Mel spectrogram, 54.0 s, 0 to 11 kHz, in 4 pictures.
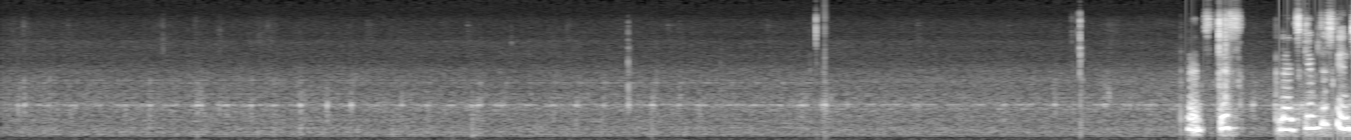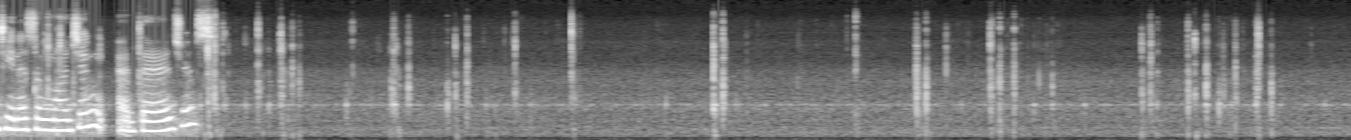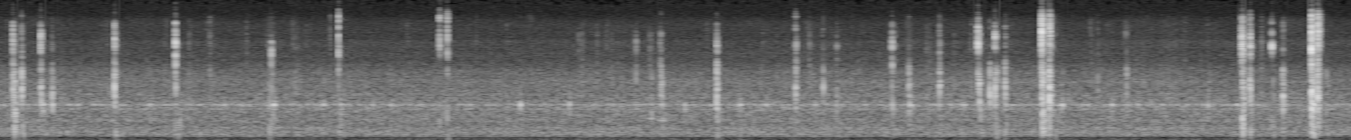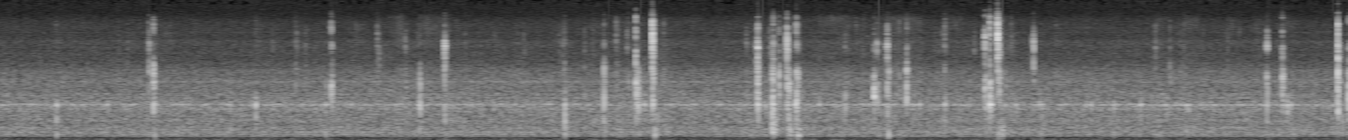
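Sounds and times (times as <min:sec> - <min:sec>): computer keyboard typing: 0:12.1 - 0:19.4, 0:20.6 - 0:21.0, 0:22.0 - 0:24.1, 0:24.9 - 0:26.3, 0:27.1 - 0:30.5, 0:31.4 - 0:31.6, 0:32.8 - 0:34.3, 0:34.9 - 0:38.4, 0:39.4 - 0:40.3, 0:46.1 - 0:47.2, 0:48.0 - 0:51.0, 0:53.1 - 0:54.0.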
